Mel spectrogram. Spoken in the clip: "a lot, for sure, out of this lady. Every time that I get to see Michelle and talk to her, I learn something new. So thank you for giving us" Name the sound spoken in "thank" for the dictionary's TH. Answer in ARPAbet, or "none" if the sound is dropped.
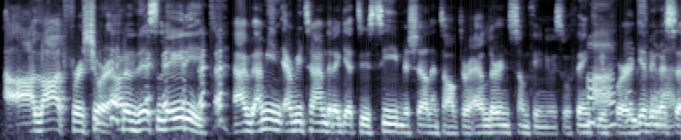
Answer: TH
